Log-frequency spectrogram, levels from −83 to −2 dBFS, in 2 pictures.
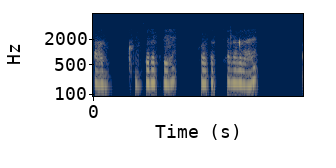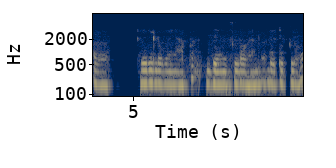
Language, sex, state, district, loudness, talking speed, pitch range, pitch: Hindi, female, Bihar, Purnia, -35 LUFS, 155 wpm, 170-185 Hz, 180 Hz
